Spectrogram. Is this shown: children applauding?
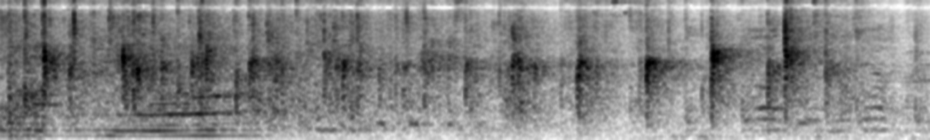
yes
